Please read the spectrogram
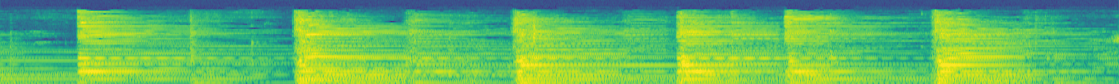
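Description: Acoustic guitar strummed in slow chords, about one a second, each chord ringing out and fading before the next.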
